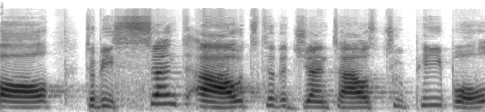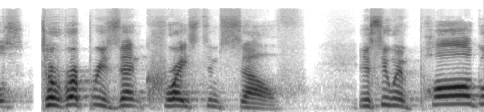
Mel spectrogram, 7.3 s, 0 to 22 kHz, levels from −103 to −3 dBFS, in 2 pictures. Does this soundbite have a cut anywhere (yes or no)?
yes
